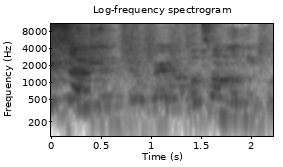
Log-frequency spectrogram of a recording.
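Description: Women's voices over faint background music.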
